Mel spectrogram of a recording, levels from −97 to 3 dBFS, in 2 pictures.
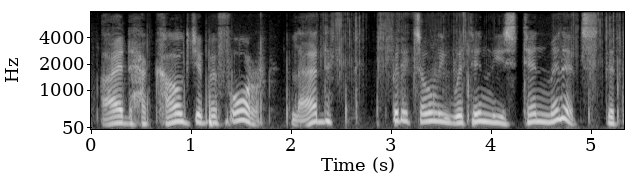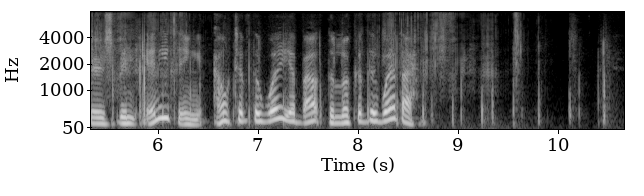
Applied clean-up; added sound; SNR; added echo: neural mask model RNNoise.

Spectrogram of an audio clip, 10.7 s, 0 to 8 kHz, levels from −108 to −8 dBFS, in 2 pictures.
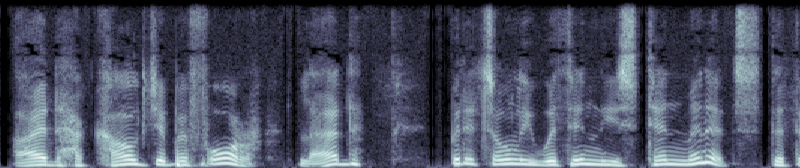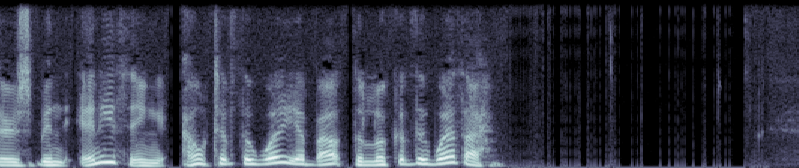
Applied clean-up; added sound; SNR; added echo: none; none; none; none.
